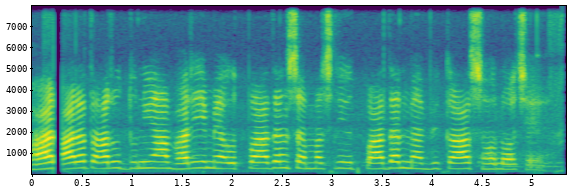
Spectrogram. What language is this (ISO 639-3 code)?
mai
